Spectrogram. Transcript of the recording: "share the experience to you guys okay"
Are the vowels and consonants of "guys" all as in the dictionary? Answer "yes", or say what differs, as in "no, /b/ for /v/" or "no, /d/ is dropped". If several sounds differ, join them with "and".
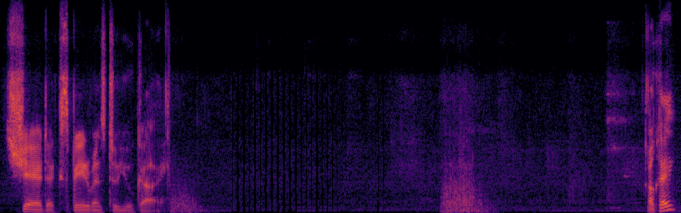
no, /z/ is dropped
